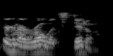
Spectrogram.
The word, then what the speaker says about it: Stidham: Stidham.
